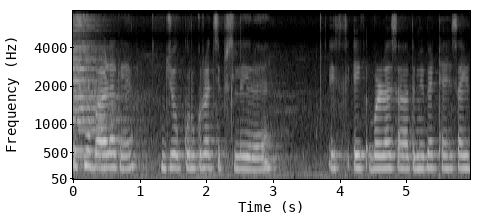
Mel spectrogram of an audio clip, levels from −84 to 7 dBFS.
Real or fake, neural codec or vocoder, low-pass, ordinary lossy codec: real; none; 7.2 kHz; none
